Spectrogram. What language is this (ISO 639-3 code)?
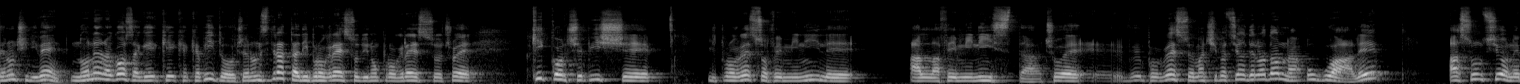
ita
